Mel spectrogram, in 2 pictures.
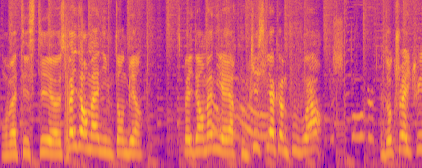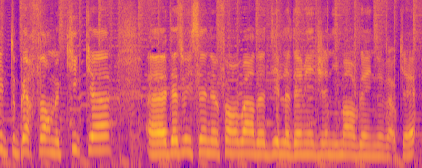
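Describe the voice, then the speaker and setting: A young man giving excited commentary over his own gameplay, exclaiming often and talking straight to his viewers, recorded on a desk mic with headphones on. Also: sits high, moderate pace, faint music behind. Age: young adult. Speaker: gaming video creator.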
